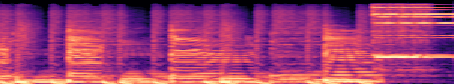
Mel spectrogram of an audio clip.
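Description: A telephone rings with a bright, melodic electronic ringtone, repeating a quick patterned tune loudly, with no voices over it.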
